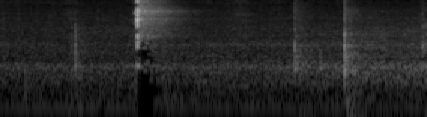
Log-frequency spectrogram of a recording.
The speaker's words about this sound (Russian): А, зажигалка. Странно, почему-то она гаснет.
